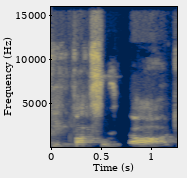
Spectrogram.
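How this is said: It is said in a shocked, horrified tone. The news is treated as appalling. The speaker calls it right. "it would be pretty shock and horror"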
